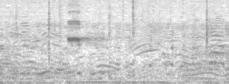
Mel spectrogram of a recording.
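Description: Several voices of rugby players and sideline spectators shouting and calling over one another, indistinct, during a scrum. A short high-pitched tone sounds about halfway through.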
